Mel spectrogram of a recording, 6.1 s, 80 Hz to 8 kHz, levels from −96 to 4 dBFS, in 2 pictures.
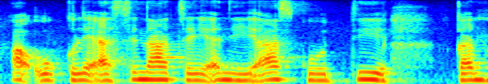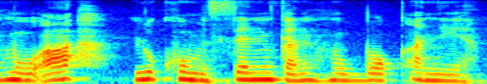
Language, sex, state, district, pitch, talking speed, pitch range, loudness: Mizo, male, Mizoram, Aizawl, 185 Hz, 205 wpm, 175-195 Hz, -17 LUFS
